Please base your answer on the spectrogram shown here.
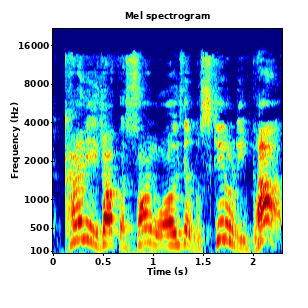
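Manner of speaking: blurted out way too loud, high. Retelling someone on their phone in a room meant to be silent, mad loud. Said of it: "mad loud".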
